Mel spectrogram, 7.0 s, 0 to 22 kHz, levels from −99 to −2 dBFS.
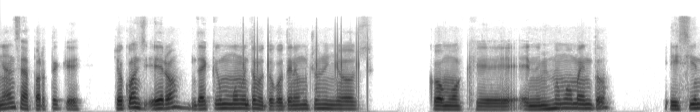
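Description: A speech recording carries a train of clicks from 2.43 to 3.68 s: about ten sharp, similar ticks at roughly 8 per second, unevenly spaced and poking a few decibels above the speech. Likely cause: interference from nearby equipment or a faulty connection or power supply.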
